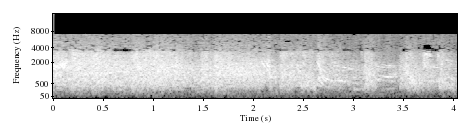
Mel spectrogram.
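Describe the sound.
Gunfire fills a shootout in a dark tunnel as a dense, loud, continuous roar of shots. Several sharper bursts stand out toward the end.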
